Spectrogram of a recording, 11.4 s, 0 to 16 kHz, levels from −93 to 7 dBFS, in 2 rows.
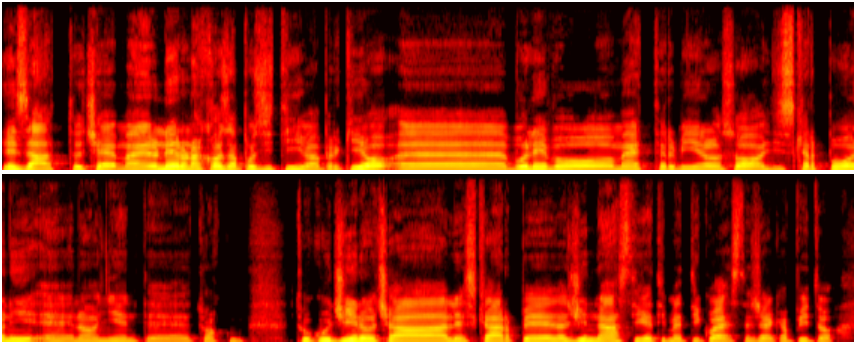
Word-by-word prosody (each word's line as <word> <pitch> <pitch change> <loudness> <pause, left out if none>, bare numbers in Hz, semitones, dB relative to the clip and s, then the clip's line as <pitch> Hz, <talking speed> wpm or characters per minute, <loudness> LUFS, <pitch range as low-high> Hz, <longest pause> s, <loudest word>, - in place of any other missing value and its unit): Esatto, 150 -6 +2
cioè, 145 0 +1
ma 155 +3 0
non 170 +3 +3
era 230 -1 +7
una 170 -5 +2
cosa 165 -3 +2
positiva 145 -3 -2
perché 135 +7 -6
io, 175 -6 +5
ehm, 125 -3 0
volevo 140 -4 +2
mettermi, 155 -3 -3
non 140 0 -1
lo 135 - -2
so, 135 -2 0
gli 140 +2 -9
scarponi 185 +4 0
e 130 0 -8
no, 140 0 -6
niente, 120 -2 -8
tua 130 +1 -10
cu 75 -6 -16 0.3
tuo 145 - -3
cugino 160 +2 +4
c'ha 130 -2 +2
le 130 0 -2
scarpe 135 0 -1
da 135 - -1
ginnastica 150 0 -1
e - - -4
ti 150 - -12
metti 125 -1 -7
queste, 125 -1 -4
cioè 125 -2 -4
capito? 120 -2 -8
140 Hz, 190 wpm, -24 LUFS, 130-155 Hz, 0.3 s, era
